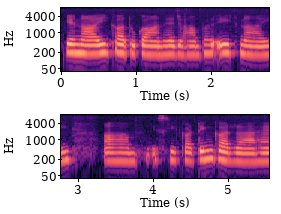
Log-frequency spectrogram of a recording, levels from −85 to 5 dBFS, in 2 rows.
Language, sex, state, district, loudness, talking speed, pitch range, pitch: Hindi, female, Bihar, Patna, -17 LUFS, 160 wpm, 170-190 Hz, 175 Hz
